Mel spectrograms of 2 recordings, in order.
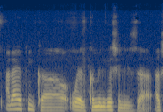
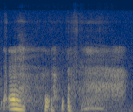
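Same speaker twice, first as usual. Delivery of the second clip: laugh; 8 semitones higher, 4 dB louder than usual. Real, not acted. Laughing at the girl's reply.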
